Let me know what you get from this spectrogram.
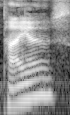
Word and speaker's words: Pio's: Pio's? – Yeah. – Is that how you say it? – P-I-O bagels.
